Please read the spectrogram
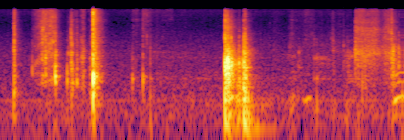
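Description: Paper and stamping supplies handled on a craft table: scattered clicks and paper rustles, a sharp tap about a second in and a heavier knock a little after two seconds.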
